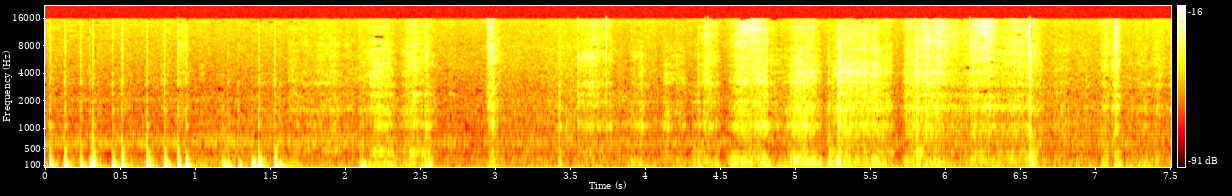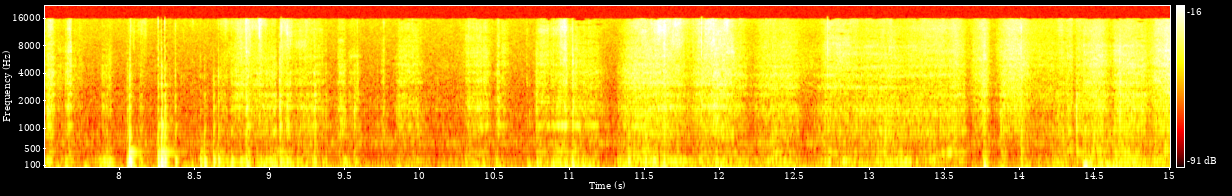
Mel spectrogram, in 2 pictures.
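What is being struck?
Round wooden tree slice.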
